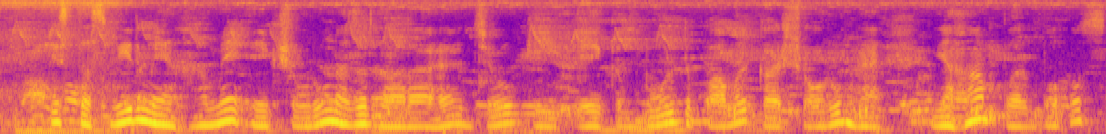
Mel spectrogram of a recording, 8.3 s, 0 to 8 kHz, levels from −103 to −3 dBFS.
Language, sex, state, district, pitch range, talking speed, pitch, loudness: Hindi, male, Chandigarh, Chandigarh, 130-180 Hz, 165 wpm, 150 Hz, -16 LUFS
